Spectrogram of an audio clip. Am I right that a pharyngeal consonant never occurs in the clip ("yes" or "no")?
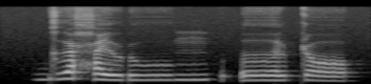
no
